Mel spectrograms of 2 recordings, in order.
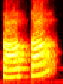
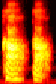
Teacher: another error pattern is there is backing but backing within the oral cavity so a Tata can become a Kaka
